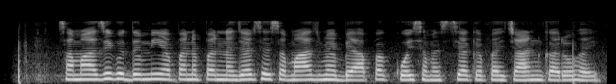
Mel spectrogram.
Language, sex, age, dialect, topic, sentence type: Magahi, female, 56-60, Southern, banking, statement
